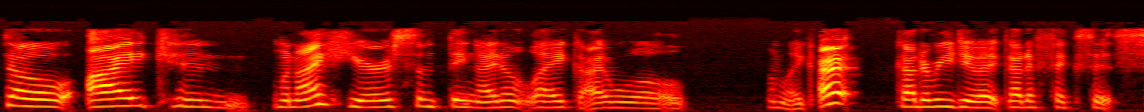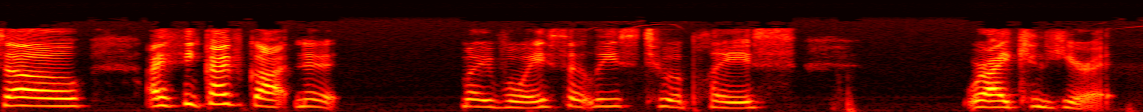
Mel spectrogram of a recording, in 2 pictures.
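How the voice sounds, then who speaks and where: A woman's voice: fairly high pitch, unhurried, a little mellow, dry recording, muffled recording. A woman with a Southern California Valley Girl accent, a youthful teenage-sounding voice and a slight lisp, chatting casually and ramblingly as an interview guest. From San Fernando Valley, California. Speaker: musician, podcast guest.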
